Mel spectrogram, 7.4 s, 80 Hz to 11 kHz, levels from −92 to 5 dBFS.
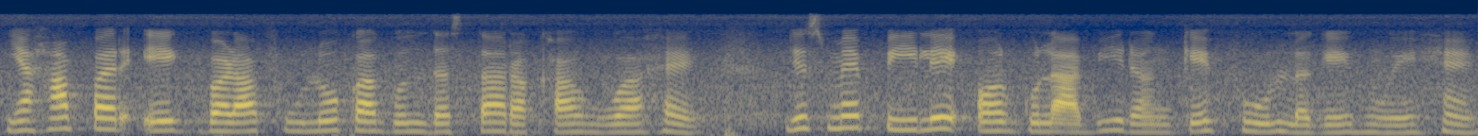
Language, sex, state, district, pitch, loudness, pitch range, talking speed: Hindi, male, Madhya Pradesh, Katni, 210 Hz, -18 LUFS, 190-230 Hz, 160 wpm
